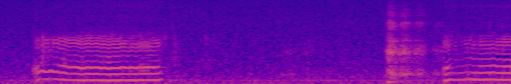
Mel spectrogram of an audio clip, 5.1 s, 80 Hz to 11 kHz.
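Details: Lucifer, a 20-pound domestic cat, snoring while asleep: a steady, humming drone rich in overtones lasts over a second, then a quiet pause of nearly three seconds, a short rustle, and the drone starts again.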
